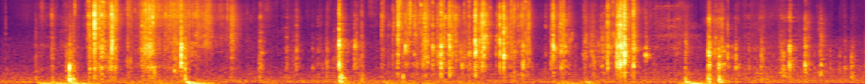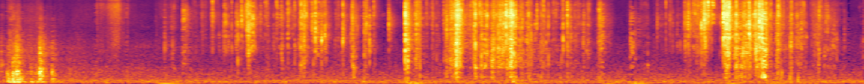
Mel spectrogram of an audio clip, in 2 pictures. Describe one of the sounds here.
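Foil wrappers crinkle and rustle as hands tear open packs.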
